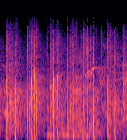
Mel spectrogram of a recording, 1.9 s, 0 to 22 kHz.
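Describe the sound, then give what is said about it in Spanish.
A burst of steady applause on a show for a music producer nominated for 12 Latin Grammys: many hands clapping in dense, overlapping claps at a moderate level, with a voice calling out "Bravo!" over the clapping partway through. “Bueno, pues aplausos. ¡Bravo! ¡Bravo!”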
